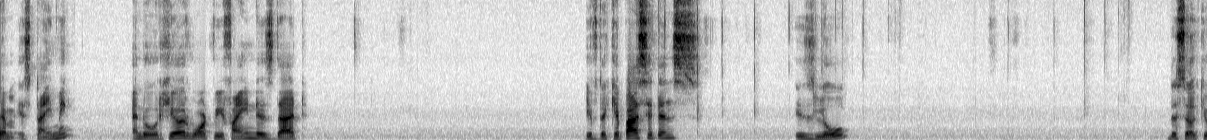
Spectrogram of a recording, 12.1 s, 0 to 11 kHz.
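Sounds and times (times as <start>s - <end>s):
stylus scratching on tablet: 7.0s - 11.7s.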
